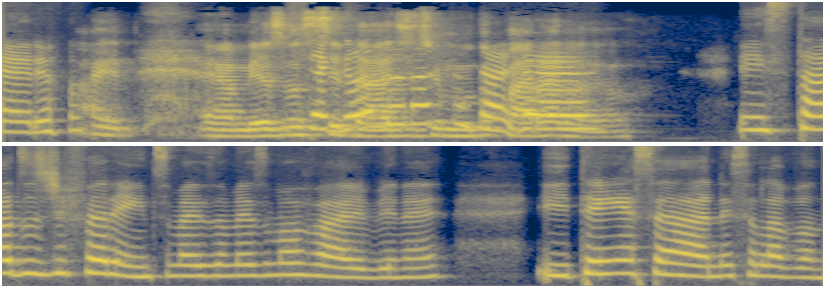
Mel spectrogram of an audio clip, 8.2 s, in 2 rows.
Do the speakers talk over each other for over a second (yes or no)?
yes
